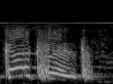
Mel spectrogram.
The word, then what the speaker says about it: Gertrude: No, Gertrude.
